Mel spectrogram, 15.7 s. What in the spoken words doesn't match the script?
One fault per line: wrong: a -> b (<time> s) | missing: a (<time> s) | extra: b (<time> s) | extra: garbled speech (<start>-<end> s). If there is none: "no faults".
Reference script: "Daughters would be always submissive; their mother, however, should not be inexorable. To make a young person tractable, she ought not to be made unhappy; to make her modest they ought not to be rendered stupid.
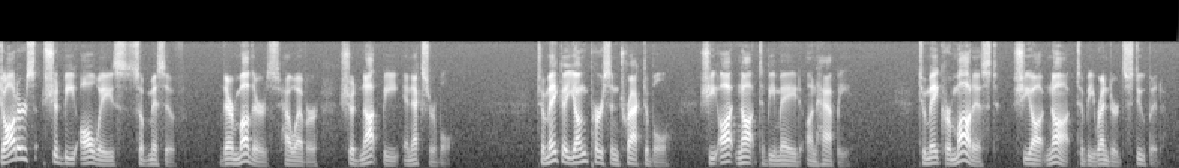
wrong: would -> should (0.6 s)
wrong: mother -> mothers (3.1 s)
wrong: they -> she (13.5 s)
